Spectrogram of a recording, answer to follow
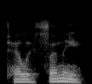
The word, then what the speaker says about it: Telecine: Well, Ruptured Telecine has been mispronounced by a few people. It's actually Ruptured Telecine. I should have put the accent on the E, I guess.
